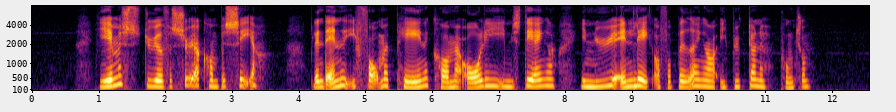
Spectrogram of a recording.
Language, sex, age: Danish, female, 35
